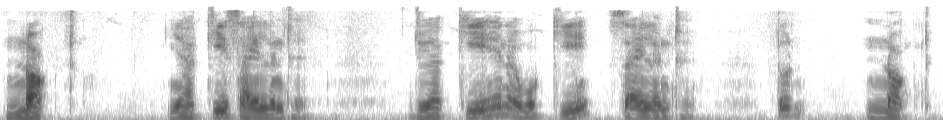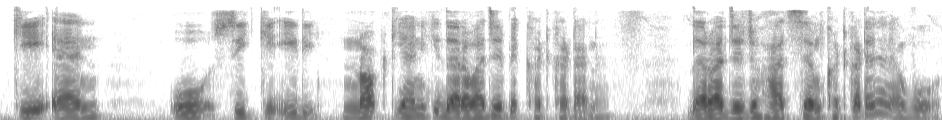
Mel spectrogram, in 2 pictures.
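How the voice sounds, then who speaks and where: A man teaching young pupils new words, spelling each one letter by letter and then explaining it slowly and patiently. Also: medium pitch, no echo. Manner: slow, patient, repetitive. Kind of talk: vocabulary lesson for young pupils. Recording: dull, dry lo-fi sound.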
